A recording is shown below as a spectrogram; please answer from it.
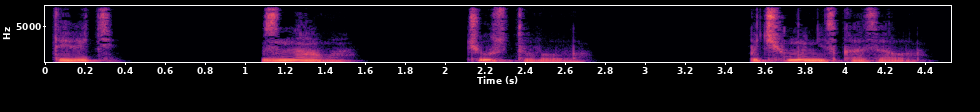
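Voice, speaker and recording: A reader voicing an old grandmother who has gone deaf and calls out for her son with slow, drawn-out words. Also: medium pitch, vocal fry, breathy edge, no room sound, studio quality, full character voice. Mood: weary, stubborn. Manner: shouting, slow, dragged-out words. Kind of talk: audiobook character voice.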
